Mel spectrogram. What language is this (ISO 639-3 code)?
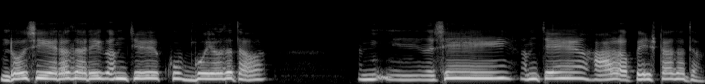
kok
